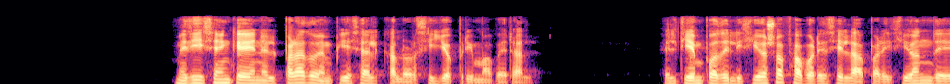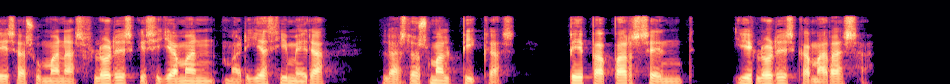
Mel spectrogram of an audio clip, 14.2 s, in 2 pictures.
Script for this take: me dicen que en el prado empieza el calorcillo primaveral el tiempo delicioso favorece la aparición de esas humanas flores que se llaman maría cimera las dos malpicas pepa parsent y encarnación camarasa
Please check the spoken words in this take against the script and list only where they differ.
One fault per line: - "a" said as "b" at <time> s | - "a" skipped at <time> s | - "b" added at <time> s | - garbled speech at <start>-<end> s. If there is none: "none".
- "encarnación" said as "flores" at 12.7 s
